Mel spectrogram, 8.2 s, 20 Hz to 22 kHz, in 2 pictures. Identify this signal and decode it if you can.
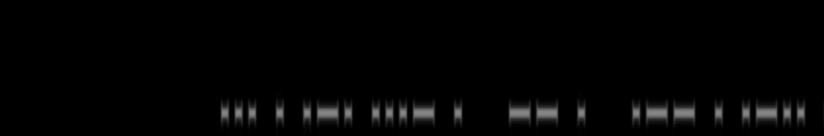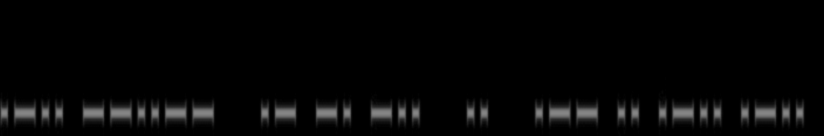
Morse code, heard as a keyed tone, about 34 wpm, 700 Hz. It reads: SERVE ME WELL, AND I WILL
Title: Sentences from Top 1000 Words - Review Part 2 - 35wpm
